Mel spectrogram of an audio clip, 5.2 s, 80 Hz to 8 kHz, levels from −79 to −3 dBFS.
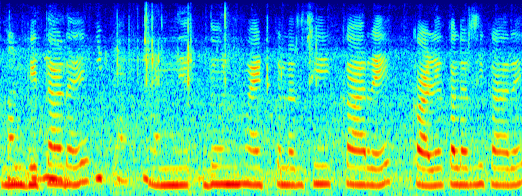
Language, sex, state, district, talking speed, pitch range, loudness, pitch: Marathi, female, Maharashtra, Mumbai Suburban, 170 wpm, 250-270 Hz, -16 LUFS, 260 Hz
